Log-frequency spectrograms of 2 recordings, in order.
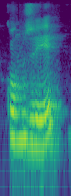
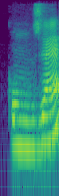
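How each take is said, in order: First: The stressed E vowel is closed. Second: The stressed E vowel is open. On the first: This is how it is said in Brazil. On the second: This is how it is said in Portugal. "em Portugal, aberto"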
